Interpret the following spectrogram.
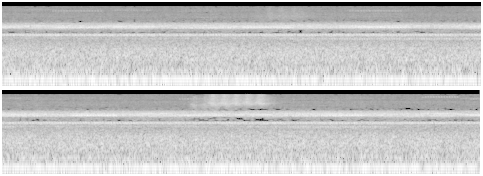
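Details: Crickets singing on an autumn night in the Blue Ridge Mountains, uphill from a gentle stream: a continuous, even, high-pitched trilling chorus in two steady bands, over a low constant hum, with a short hissy burst near the end.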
